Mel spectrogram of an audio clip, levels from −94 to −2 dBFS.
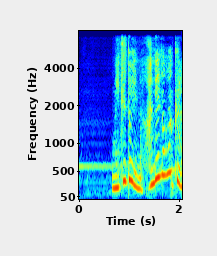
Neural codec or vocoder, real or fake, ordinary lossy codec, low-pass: codec, 16 kHz, 2 kbps, FreqCodec, larger model; fake; none; 7.2 kHz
